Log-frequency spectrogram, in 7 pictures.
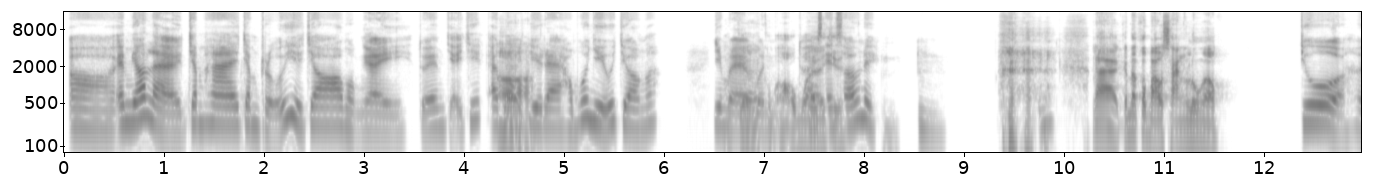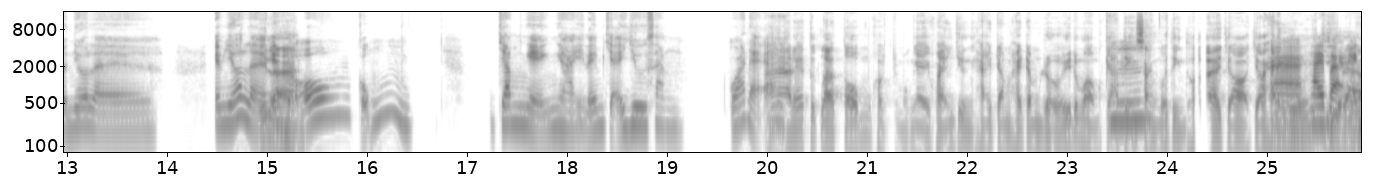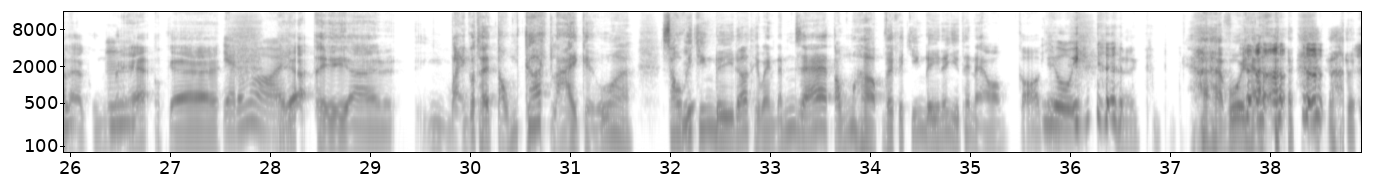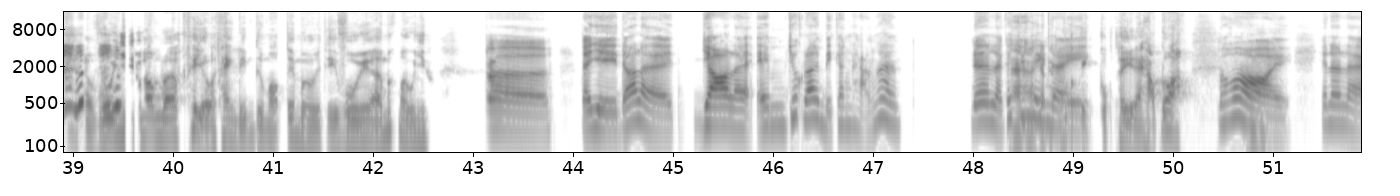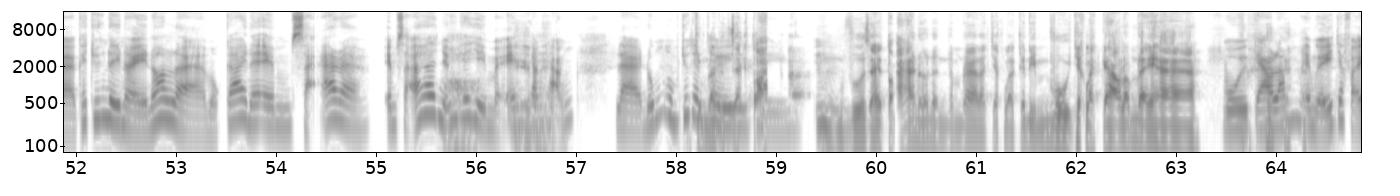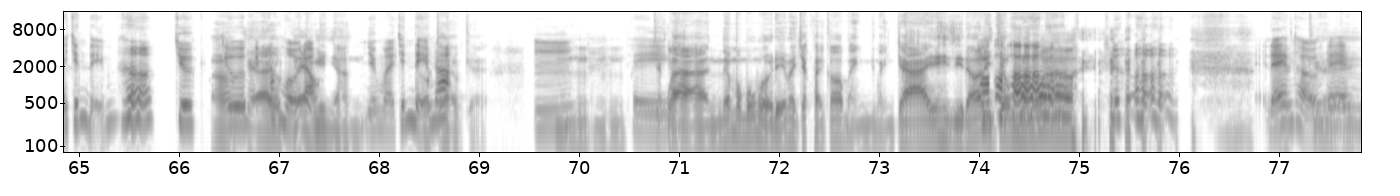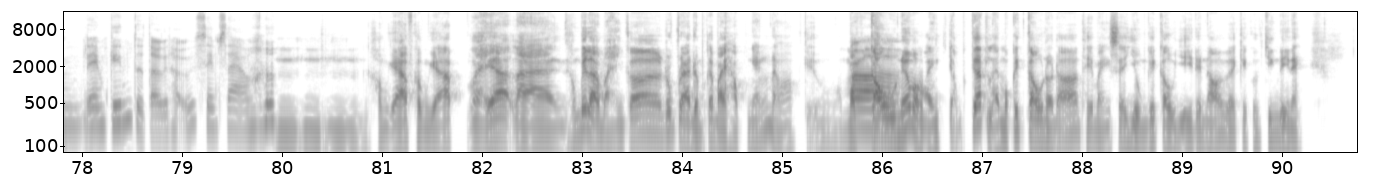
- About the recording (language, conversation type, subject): Vietnamese, podcast, Bạn có thể kể về một chuyến đi đáng nhớ của mình không?
- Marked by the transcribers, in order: tapping; laugh; other noise; "một" said as "ừn"; other background noise; laugh; laughing while speaking: "vui hả? Ừ"; laugh; laugh; chuckle; laugh; laugh; chuckle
